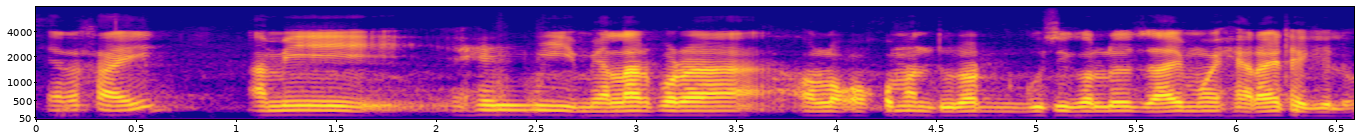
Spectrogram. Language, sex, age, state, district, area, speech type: Assamese, male, 30-45, Assam, Morigaon, rural, spontaneous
